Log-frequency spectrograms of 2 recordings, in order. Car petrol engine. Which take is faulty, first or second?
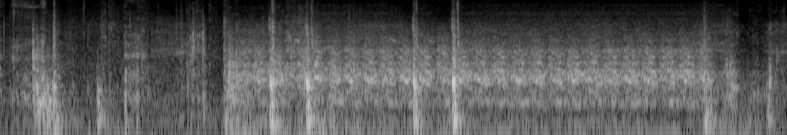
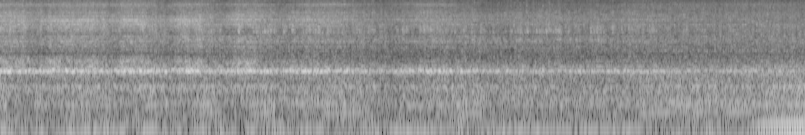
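first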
